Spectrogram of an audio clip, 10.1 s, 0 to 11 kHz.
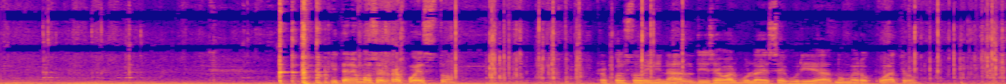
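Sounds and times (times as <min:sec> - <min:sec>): paper rubbing on metal lid: 0:00.0 - 0:02.8, 0:03.4 - 0:04.6, 0:08.0 - 0:10.0.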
